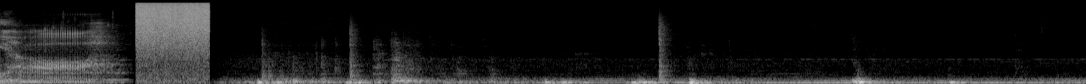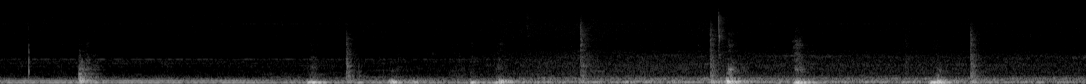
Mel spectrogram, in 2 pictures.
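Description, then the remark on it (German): Odd low rumbling and groaning from a home heating system, with scattered knocks and clicks over a steady hum, broken by a brief loud burst of static near the start. “Ich weiß jetzt nicht wirklich genau, woher diese seltsamen Geräusche aus meiner Heizung kommen, aber Achtung, jetzt kommt ein Musikerwitz.”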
